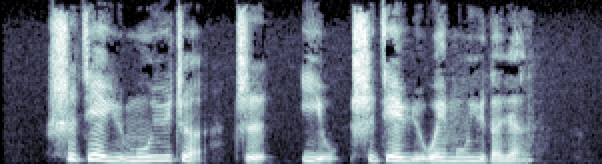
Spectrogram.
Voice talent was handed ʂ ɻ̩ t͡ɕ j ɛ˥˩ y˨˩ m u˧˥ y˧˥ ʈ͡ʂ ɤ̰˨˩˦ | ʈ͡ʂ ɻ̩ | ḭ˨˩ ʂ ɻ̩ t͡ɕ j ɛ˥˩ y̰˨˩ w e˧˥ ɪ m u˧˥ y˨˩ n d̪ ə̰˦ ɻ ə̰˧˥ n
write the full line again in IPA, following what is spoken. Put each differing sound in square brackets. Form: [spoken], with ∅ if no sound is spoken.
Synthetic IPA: ʂ ɻ̩ t͡ɕ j ɛ˥˩ y˨˩ m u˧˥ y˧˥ ʈ͡ʂ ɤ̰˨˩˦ | ʈ͡ʂ ɻ̩ | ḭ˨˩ ʂ ɻ̩ t͡ɕ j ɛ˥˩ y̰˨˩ w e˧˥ ɪ m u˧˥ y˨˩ [∅] d̪ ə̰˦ ɻ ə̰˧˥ n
